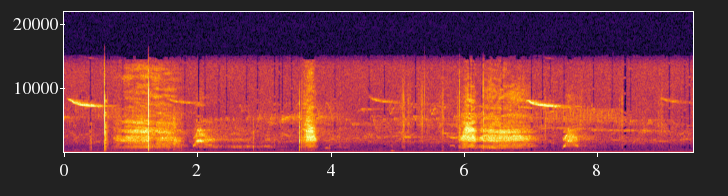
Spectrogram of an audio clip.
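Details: Estonian black stork at 5:48 am on 4 June 2021, alarmed at an enemy, most likely a bird of prey, gives hoarse, hissing bursts about every two to three seconds with a few sharp clicks over faint rural background noise.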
